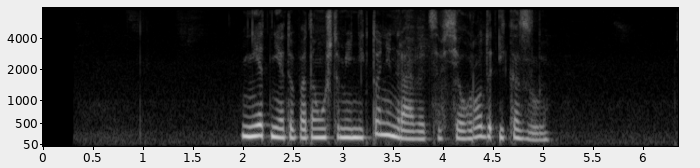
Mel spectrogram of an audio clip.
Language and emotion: Russian, neutral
